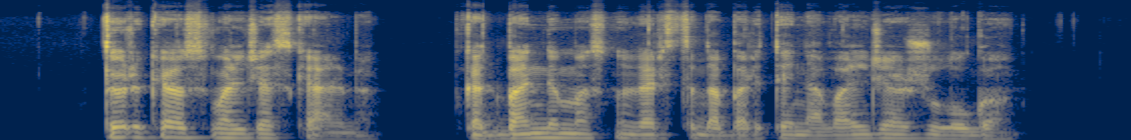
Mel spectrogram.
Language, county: Lithuanian, Vilnius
